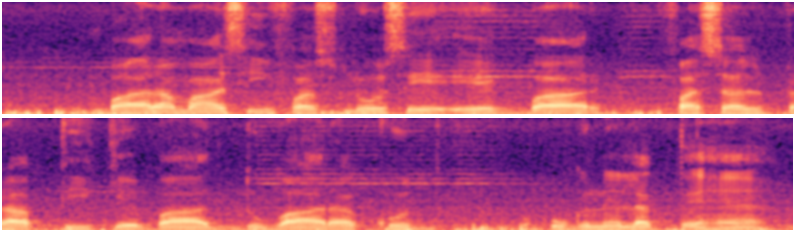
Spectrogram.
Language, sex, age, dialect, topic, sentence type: Hindi, male, 18-24, Hindustani Malvi Khadi Boli, agriculture, statement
